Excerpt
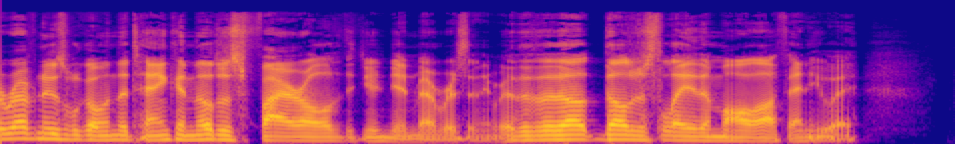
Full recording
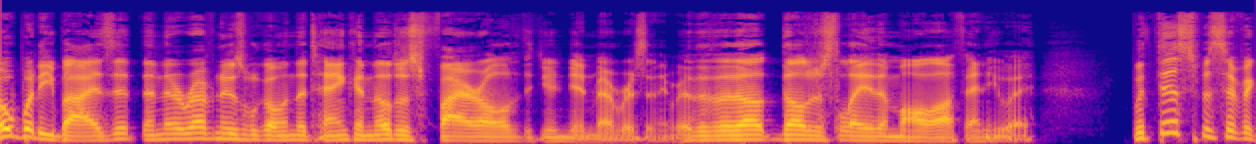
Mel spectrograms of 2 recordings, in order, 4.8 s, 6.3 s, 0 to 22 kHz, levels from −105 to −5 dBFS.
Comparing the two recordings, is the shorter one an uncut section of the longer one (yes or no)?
yes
